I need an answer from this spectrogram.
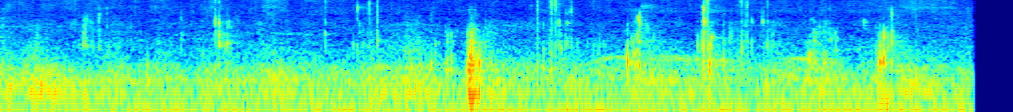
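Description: Close-miked mouth sounds of a person eating soft frosted cake, chewing with scattered sharp wet clicks. The sound cuts off abruptly near the end.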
